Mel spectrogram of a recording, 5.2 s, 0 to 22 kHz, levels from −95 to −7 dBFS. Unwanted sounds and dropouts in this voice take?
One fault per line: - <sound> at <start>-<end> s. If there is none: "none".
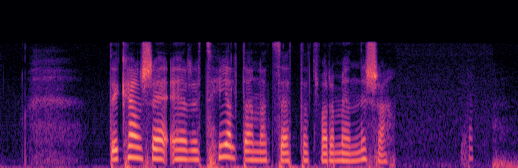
- laugh at 4.6-4.7 s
